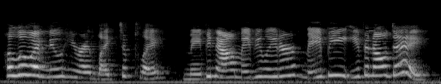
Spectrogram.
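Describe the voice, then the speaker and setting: Lady doing a little peanut butter boy from a picture book, high and bright, singsong, super eager to make friends. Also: normal speed, muffled recording. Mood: eager, hopeful.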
